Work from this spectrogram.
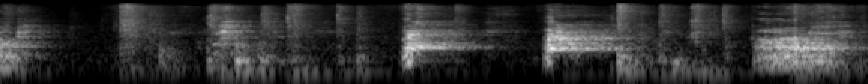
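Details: A corgi, normally rarely barking, gives a series of short, sharp barks and yips in irregular bursts at a bottle of bitter apple spray he hates, though not sprayed.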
